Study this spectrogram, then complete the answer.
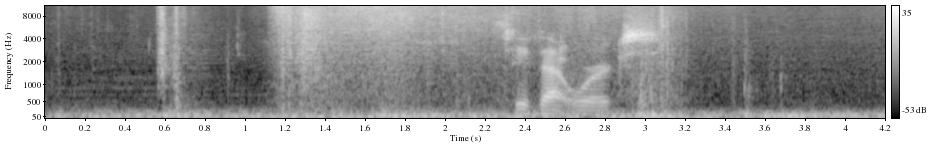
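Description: A flare ignites and hisses.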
